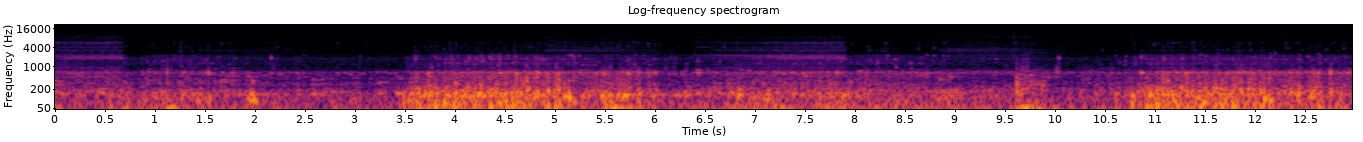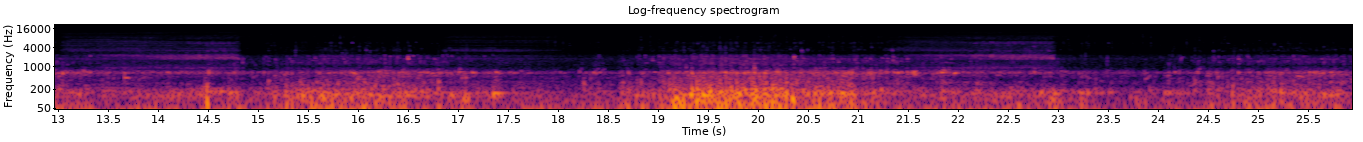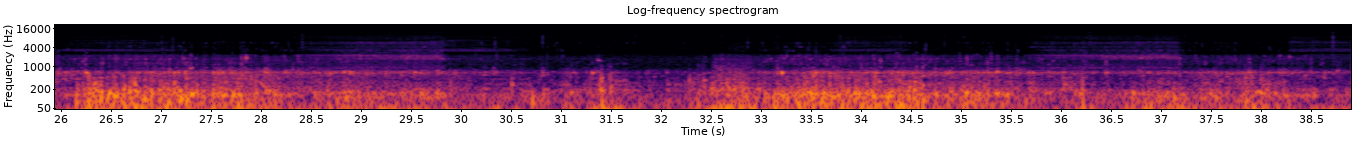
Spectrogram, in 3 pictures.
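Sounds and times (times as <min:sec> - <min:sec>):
regulator hissing inhalation: 0:00.0 - 0:00.9, 0:04.9 - 0:08.1, 0:08.8 - 0:10.1, 0:13.0 - 0:15.0, 0:16.8 - 0:18.1, 0:21.3 - 0:23.3, 0:25.9 - 0:27.2, 0:28.4 - 0:30.8, 0:33.7 - 0:34.8, 0:35.6 - 0:37.5, 0:38.2 - 0:38.9
exhaled bubbles gushing: 0:00.0 - 0:09.0, 0:09.6 - 0:13.4, 0:14.7 - 0:17.1, 0:18.2 - 0:22.0, 0:22.8 - 0:29.8, 0:30.6 - 0:38.9
steady hum: 0:00.0 - 0:38.9.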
